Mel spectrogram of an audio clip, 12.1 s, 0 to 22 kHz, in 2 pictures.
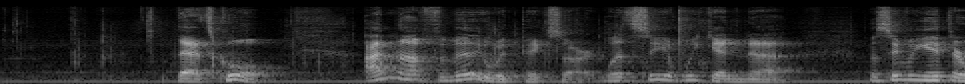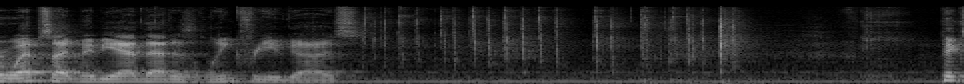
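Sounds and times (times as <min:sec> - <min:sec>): computer keyboard typing: 0:08.3 - 0:10.7.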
